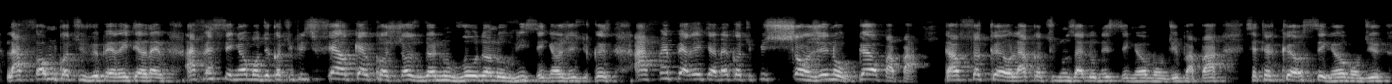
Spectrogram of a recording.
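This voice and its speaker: A woman's voice: mid-range voice, moderate pace, hardly any pauses. A woman praying aloud fervently, repeating "Seigneur, mon Dieu" and "Papa" between every phrase. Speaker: prayer partner. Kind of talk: spoken prayer.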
